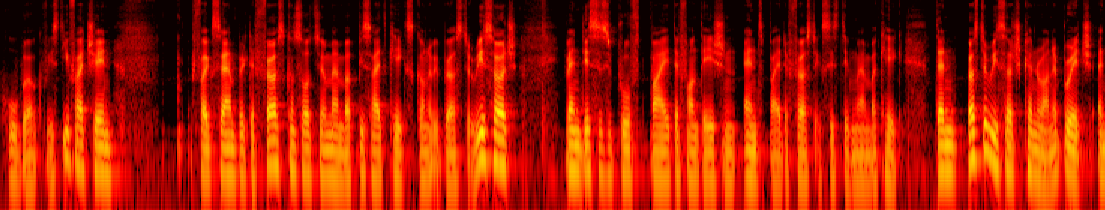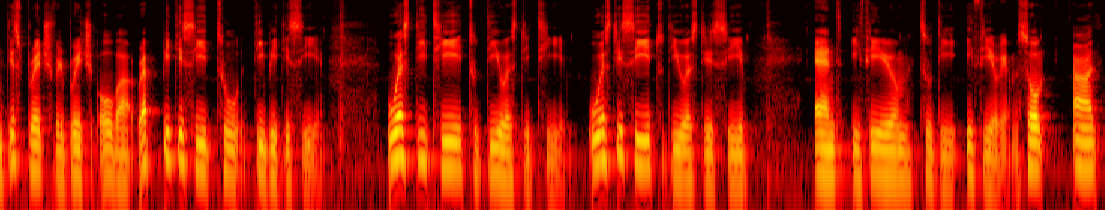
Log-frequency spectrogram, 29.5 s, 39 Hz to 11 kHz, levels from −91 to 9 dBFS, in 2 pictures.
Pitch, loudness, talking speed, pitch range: 100 Hz, -30 LUFS, 130 wpm, 95-120 Hz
